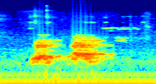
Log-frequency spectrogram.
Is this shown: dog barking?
yes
